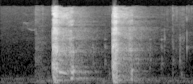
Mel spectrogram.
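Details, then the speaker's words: Two short, sharp coughs about half a second apart, acted by an adult in a small room; simulated cough. "Kamu sepertinya lagi batuk Cobain deh ini madu gurfit bisa membantu kamu meredakan batuk loh"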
